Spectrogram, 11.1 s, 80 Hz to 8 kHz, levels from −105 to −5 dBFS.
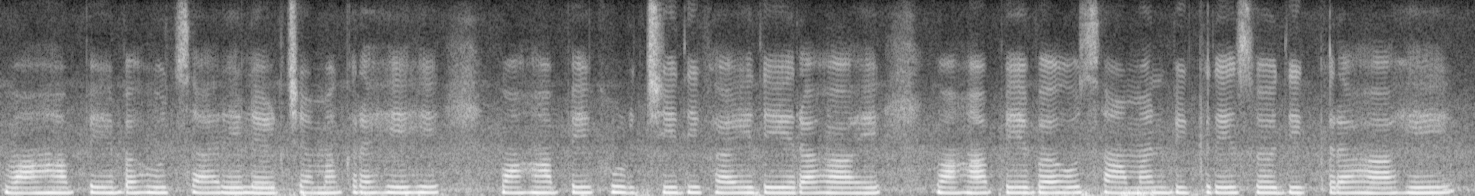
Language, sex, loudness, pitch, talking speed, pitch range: Hindi, female, -12 LUFS, 225 Hz, 135 wpm, 220-230 Hz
